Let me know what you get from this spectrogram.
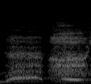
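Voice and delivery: high, sharp intake of breath; tearful gasp. Retold or imitated. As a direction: gasp as if about to cry. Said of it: "she almost started crying".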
